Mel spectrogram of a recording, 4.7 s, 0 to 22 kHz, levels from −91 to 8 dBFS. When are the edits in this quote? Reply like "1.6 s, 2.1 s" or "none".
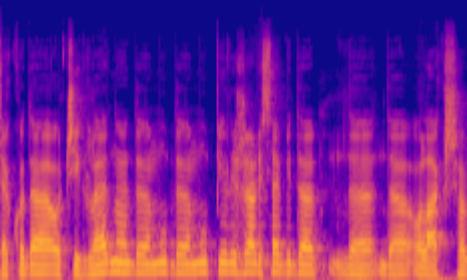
1.7 s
